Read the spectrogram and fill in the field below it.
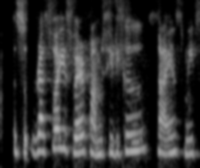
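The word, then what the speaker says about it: Rasva: So Raswa is where pharmaceutical science meets Ayurveda.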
